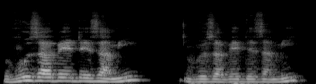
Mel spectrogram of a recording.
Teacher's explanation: Vous avez des amis? And again, this is a question, so we have to raise the voice at the end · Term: question intonation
